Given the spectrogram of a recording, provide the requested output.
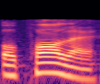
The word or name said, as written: Opole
